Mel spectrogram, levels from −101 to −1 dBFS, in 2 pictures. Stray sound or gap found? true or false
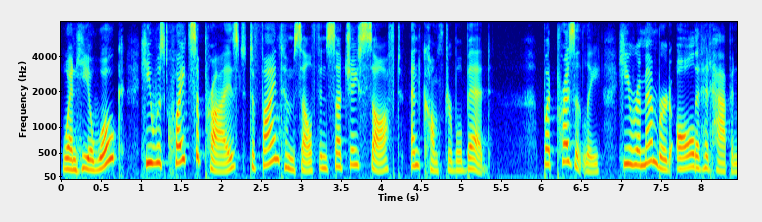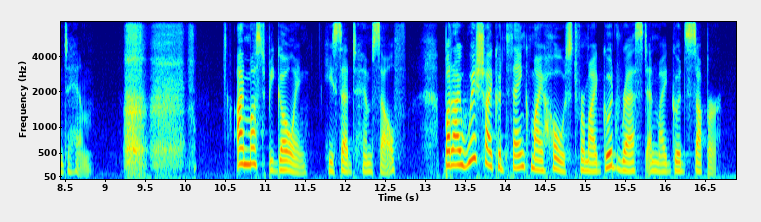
true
